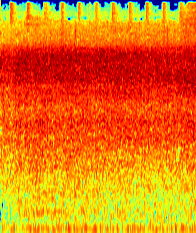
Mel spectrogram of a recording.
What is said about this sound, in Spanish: Ese es el tremendo sonido del crepitar del fuego.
